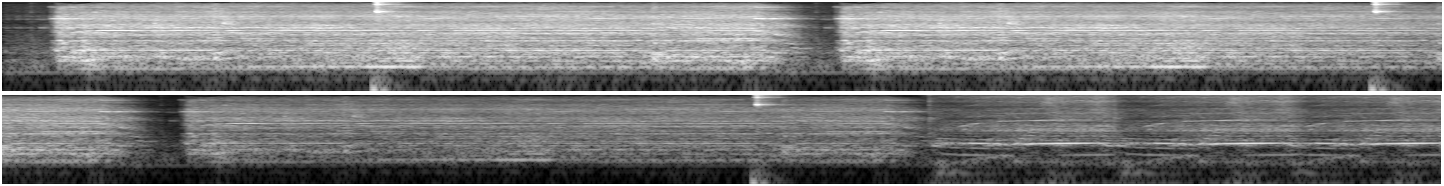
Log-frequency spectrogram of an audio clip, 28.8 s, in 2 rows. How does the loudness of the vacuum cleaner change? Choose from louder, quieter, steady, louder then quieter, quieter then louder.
quieter.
